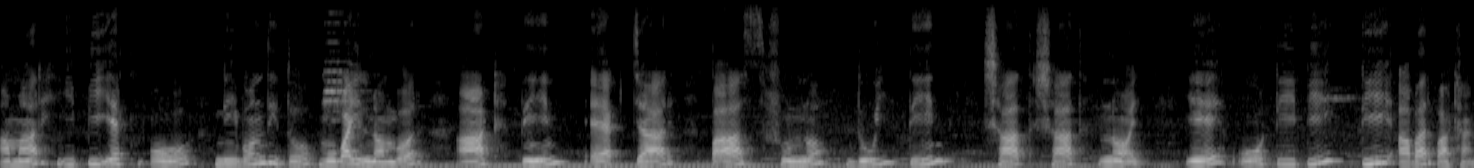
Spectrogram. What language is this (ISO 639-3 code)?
ben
